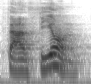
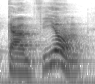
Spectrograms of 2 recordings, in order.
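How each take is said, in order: First: The first c is said as th. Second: The first c is said as k. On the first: The speaker calls it wrong. "I'm not going to say canción" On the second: The speaker calls it right. "but I'm going to say canción"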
